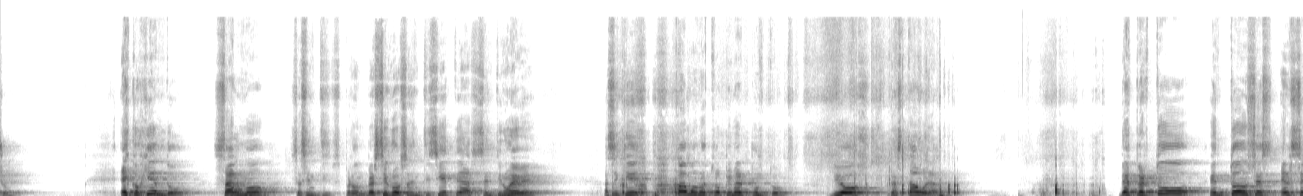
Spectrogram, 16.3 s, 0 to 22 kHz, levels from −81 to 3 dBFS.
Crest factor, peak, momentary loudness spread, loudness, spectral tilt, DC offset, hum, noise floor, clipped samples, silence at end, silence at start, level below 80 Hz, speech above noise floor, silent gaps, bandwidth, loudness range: 18 dB; 0 dBFS; 15 LU; -18 LUFS; -5.5 dB/octave; under 0.1%; none; -71 dBFS; under 0.1%; 0 s; 0 s; -44 dBFS; 54 dB; none; 20 kHz; 5 LU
